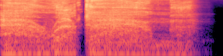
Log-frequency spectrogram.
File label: deathmetal welcome; Crypt of the NecroDancer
